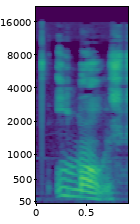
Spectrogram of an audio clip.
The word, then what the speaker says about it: mangent: Even though E, I-L-S, or L, E-L-L-E-S, are plural and have the E-N-T ending, it is silent.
